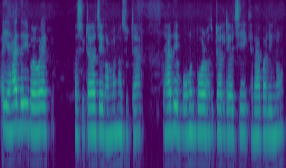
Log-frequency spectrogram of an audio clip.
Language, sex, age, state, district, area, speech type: Odia, female, 45-60, Odisha, Bargarh, urban, spontaneous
